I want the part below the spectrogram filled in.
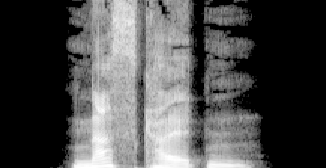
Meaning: inflection of nasskalt: 1. strong genitive masculine/neuter singular 2. weak/mixed genitive/dative all-gender singular 3. strong/weak/mixed accusative masculine singular 4. strong dative plural
- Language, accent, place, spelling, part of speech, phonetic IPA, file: German, Germany, Berlin, nasskalten, adjective, [ˈnasˌkaltn̩], De-nasskalten.ogg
